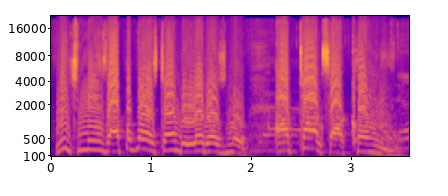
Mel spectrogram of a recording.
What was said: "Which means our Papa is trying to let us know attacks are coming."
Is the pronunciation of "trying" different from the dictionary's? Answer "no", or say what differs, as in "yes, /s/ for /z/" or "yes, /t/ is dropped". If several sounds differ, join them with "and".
yes, /ɹ/ is dropped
